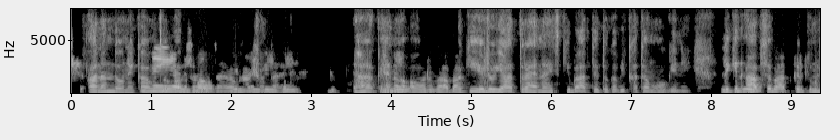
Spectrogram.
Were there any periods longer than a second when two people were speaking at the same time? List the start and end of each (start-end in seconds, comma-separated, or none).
1.0-2.7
